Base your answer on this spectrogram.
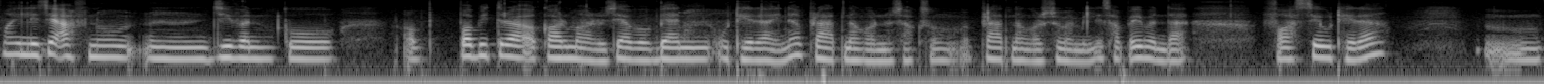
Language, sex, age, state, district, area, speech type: Nepali, female, 30-45, West Bengal, Darjeeling, rural, spontaneous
